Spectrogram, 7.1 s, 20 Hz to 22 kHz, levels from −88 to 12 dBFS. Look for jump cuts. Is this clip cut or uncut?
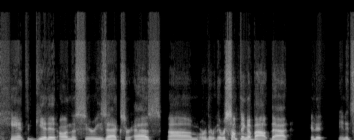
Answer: cut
